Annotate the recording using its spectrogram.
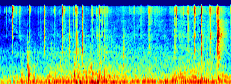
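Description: Wood fire crackling inside a homemade rocket stove, with light knocks and scrapes as sticks are pushed into its cast-iron feed elbow; the clicks come thicker near the end.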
